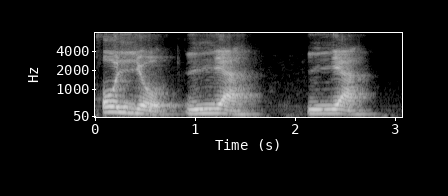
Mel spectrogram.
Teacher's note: So there's a very light L sound in there.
